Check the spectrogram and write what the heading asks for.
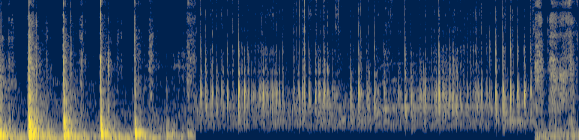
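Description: A spreader scraping and tapping against a paper plate while Bondo body filler is stirred together with its hardener. It makes sharp strokes about three times a second for the first two seconds, then a fainter, quicker scraping.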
